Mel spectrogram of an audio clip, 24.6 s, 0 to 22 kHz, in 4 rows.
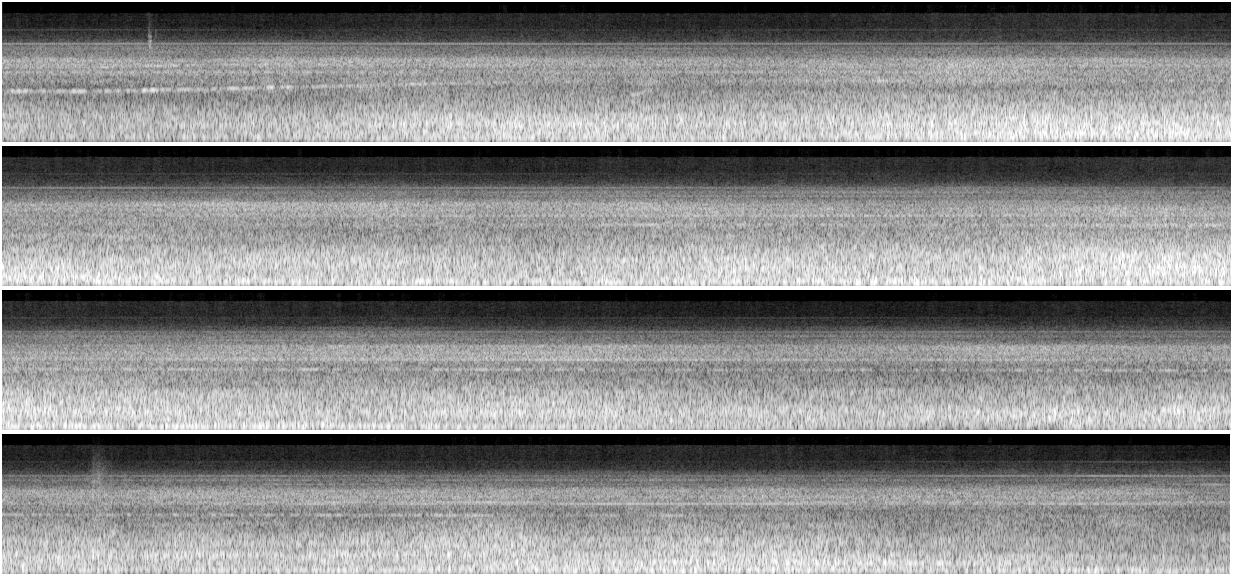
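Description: At Amsterdam Schiphol, an airliner takes off from runway 24 with a sustained, loud, broadband jet roar that swells slightly toward the middle and holds steady throughout, with no voices.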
